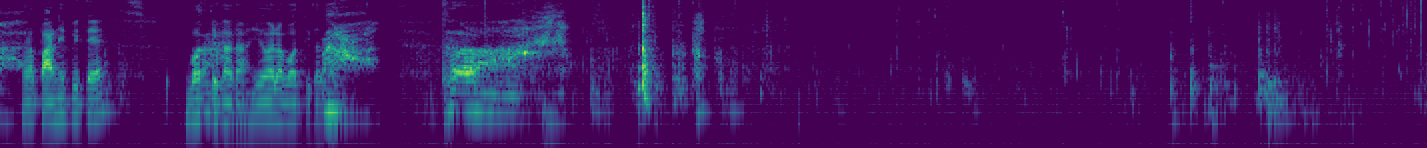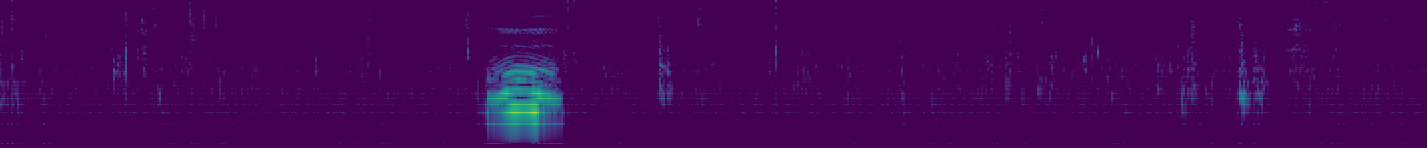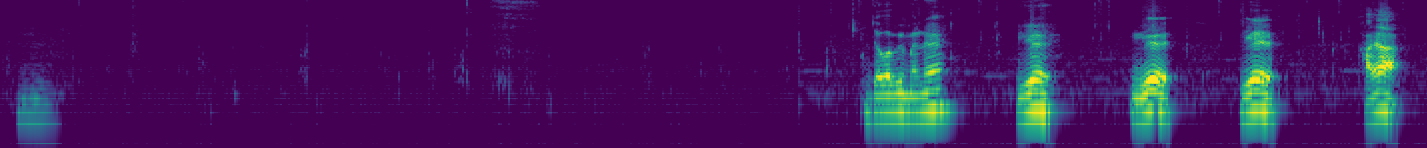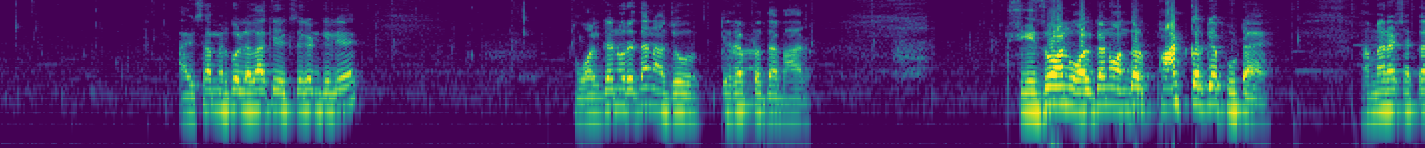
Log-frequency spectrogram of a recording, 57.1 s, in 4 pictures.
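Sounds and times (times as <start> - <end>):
person humming or groaning: 4.4 - 5.8, 19.1 - 20.0, 28.7 - 29.2, 50.0 - 50.5
mouth chewing and smacking: 4.8 - 11.6, 12.9 - 19.2, 19.8 - 27.0, 27.7 - 57.0
breath hiss: 33.4 - 34.0, 51.2 - 52.2.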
